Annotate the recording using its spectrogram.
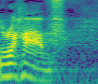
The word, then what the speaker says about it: Rahav: Those two spies go to the house of Rahab, or in Hebrew her name is pronounced with a V at the end, Rahav.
